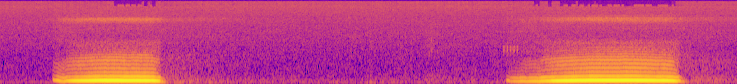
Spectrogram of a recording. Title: Stache cat snoring...again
